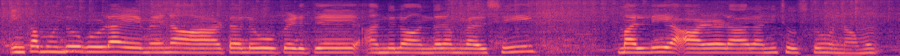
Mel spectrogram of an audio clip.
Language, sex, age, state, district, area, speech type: Telugu, female, 45-60, Andhra Pradesh, Visakhapatnam, urban, spontaneous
